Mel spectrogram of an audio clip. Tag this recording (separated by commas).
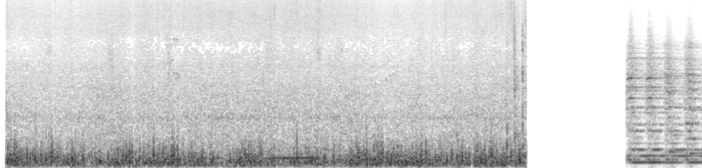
Vehicle, Wind, Sailboat, Music, sailing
